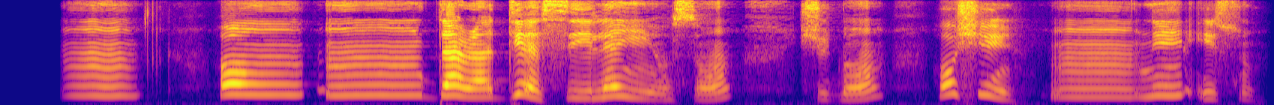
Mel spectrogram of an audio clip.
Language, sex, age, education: Yoruba, female, 30-45, tertiary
